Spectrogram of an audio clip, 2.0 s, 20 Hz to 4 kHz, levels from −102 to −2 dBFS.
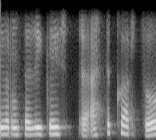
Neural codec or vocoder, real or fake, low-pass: codec, 24 kHz, 0.9 kbps, WavTokenizer, large speech release; fake; 3.6 kHz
